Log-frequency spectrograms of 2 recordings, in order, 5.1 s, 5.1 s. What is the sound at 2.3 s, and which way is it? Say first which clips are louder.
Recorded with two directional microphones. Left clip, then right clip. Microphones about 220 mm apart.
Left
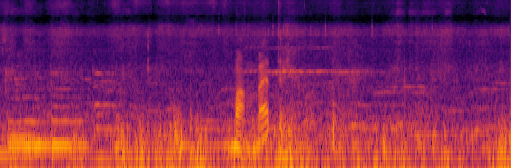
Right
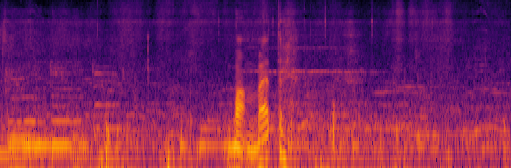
Speech: right 4 dB; 25° right (ahead or behind).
